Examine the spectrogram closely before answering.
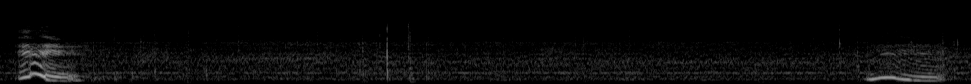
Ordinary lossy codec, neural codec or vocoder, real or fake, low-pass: none; codec, 16 kHz, 16 kbps, FreqCodec, larger model; fake; none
